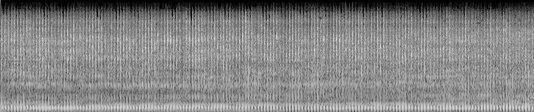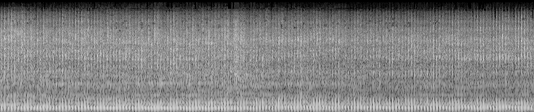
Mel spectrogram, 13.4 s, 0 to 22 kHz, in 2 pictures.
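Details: 1996 Craftsman LT1000 Turbo Cool lawn tractor, first start-up on carb spray: very loud, raspy idle with ragged uneven beat and harsh exhaust bark; owner suspected head gasket, but muffler was found split in two and replaced.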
